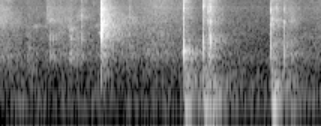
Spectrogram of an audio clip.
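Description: A few sharp clicks, spread about half a second apart, from a whiteboard marker being handled at the board.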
